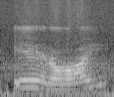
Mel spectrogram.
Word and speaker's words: herói: Então a gente percebe herói e foi. Herói, ele tem o som mais aberto. E foi o som mais fechado.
